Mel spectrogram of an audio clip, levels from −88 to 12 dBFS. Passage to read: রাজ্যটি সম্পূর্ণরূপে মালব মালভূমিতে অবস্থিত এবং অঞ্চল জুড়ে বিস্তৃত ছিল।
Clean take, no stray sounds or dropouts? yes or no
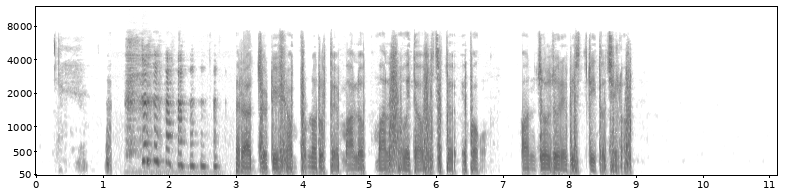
no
